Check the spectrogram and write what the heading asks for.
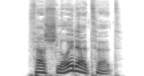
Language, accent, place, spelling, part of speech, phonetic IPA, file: German, Germany, Berlin, verschleudertet, verb, [fɛɐ̯ˈʃlɔɪ̯dɐtət], De-verschleudertet.ogg
- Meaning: inflection of verschleudern: 1. second-person plural preterite 2. second-person plural subjunctive II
